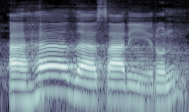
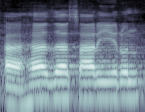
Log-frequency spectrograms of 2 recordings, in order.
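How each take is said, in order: First: AHADZA swelling up, slow and drawn out on "ahadza sarirun"; questioning intonation. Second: Said in the usual way. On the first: Shown as a demonstration. Teacher modelling the correct Arabic question for students, with questioning intonation. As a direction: ask "ahadza sarirun" slowly with a lilting question tune. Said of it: "tapi ada intonasinya". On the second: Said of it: "tidak seperti".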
